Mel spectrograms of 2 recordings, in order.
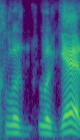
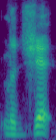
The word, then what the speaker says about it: Legette: only receiver he had was Legette over legit Legette Legette he say his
